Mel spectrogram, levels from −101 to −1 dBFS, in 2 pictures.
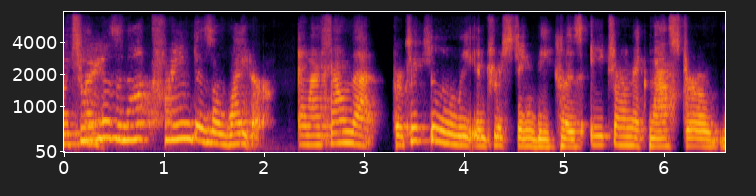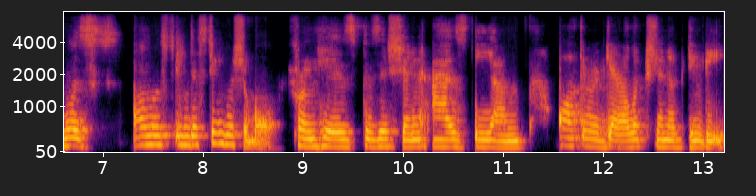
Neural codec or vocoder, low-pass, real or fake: codec, 32 kHz, 1.9 kbps, SNAC; 7.2 kHz; fake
